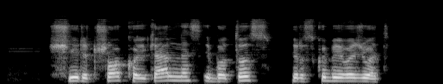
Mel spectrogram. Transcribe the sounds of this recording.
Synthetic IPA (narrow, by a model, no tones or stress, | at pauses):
ʃʲiːɾʲɪʃoːkoːɪkʲæːˑlʲnʲɛsibot̪ʊs | ɪɾskʊbʲɛɪʋɐʒʲuɔt̪ʲ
